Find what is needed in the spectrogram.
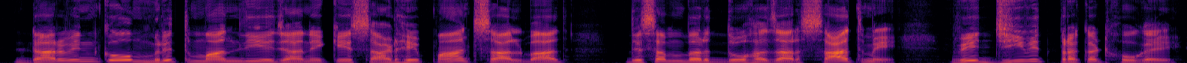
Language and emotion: Hindi, neutral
